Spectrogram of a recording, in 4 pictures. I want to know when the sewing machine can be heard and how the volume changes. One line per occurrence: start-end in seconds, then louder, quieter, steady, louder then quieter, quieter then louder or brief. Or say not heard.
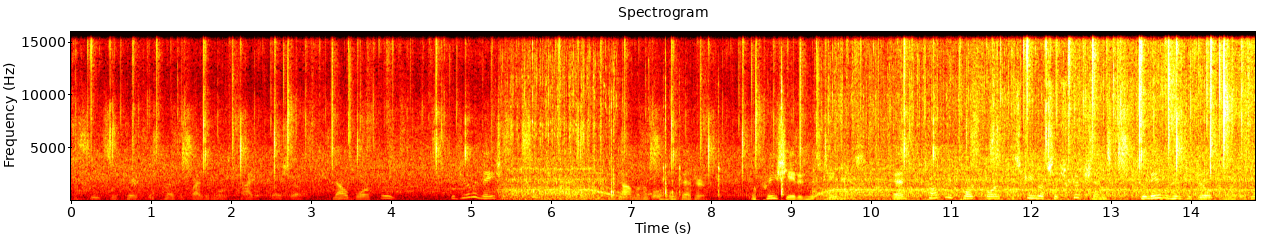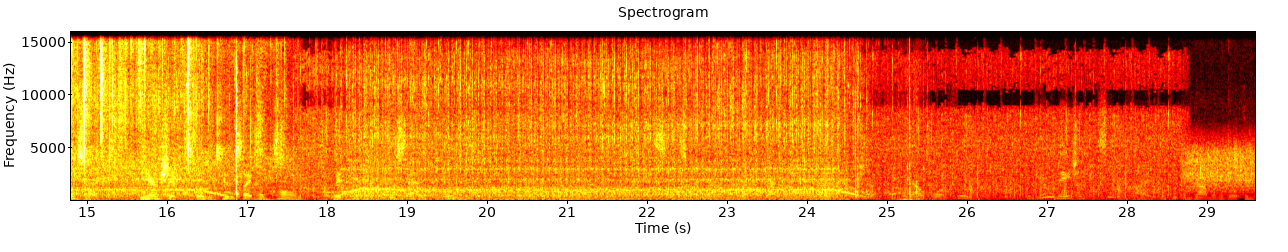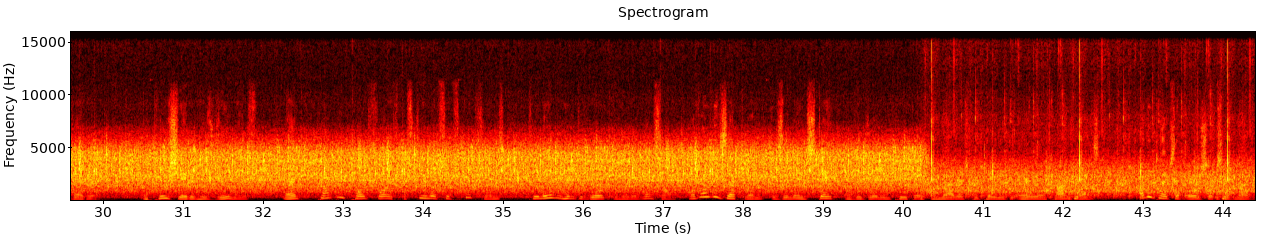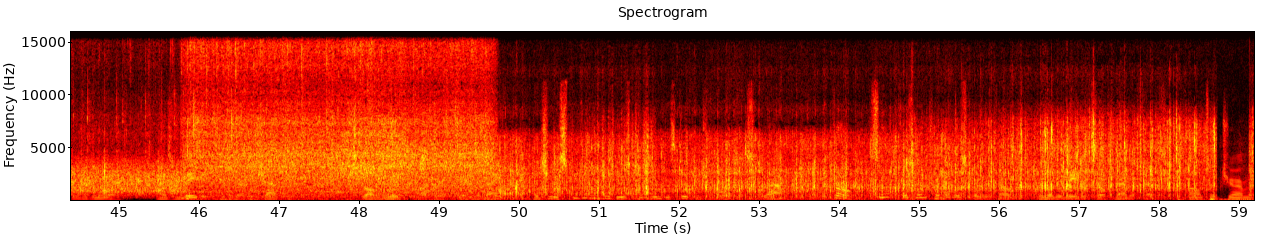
5.2-25.5 steady.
